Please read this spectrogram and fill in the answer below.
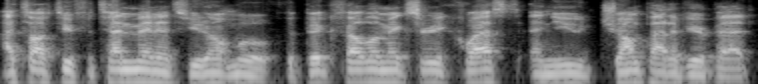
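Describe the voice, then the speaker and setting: A man hosting a casual live-stream show, hoarse, teasing and bossing his guest around with sudden loud bursts. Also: on the low side, fairly even intonation, brisk. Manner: teasing, bossy banter with sudden loud outbursts. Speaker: podcast host.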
